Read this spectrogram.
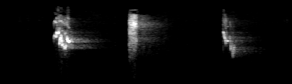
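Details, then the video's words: Budgerigars chirping: three separate sharp, squeaky calls, each starting high and quickly sliding downward, spaced under a second apart with silence between. "Веселое пение волнистых попугайчиков / Funny singing of wavy parrots"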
